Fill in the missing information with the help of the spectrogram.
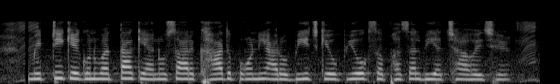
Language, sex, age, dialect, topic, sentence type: Maithili, female, 18-24, Angika, agriculture, statement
